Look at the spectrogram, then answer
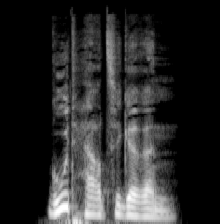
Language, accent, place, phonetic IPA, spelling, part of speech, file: German, Germany, Berlin, [ˈɡuːtˌhɛʁt͡sɪɡəʁən], gutherzigeren, adjective, De-gutherzigeren.ogg
- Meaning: inflection of gutherzig: 1. strong genitive masculine/neuter singular comparative degree 2. weak/mixed genitive/dative all-gender singular comparative degree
